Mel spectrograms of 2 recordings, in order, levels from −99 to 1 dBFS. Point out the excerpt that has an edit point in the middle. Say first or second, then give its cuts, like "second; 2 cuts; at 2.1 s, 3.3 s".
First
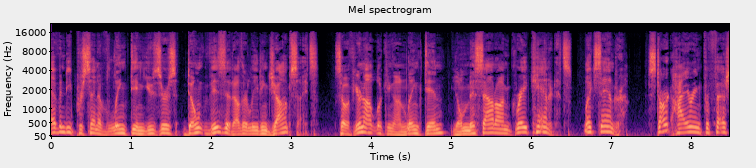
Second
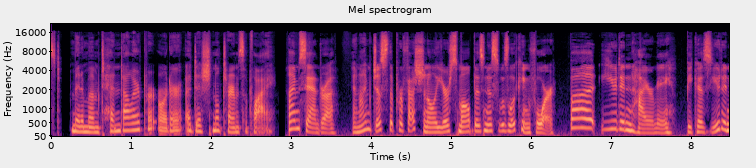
second; 1 cut; at 2.8 s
